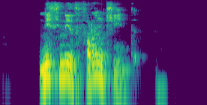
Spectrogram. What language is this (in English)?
Kabyle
